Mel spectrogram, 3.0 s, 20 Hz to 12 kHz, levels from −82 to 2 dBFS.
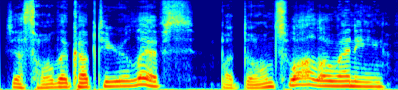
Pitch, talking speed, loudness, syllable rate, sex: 165 Hz, 220 wpm, -15 LUFS, 4.9 syllables/s, male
